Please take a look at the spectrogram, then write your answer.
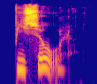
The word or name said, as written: bisol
